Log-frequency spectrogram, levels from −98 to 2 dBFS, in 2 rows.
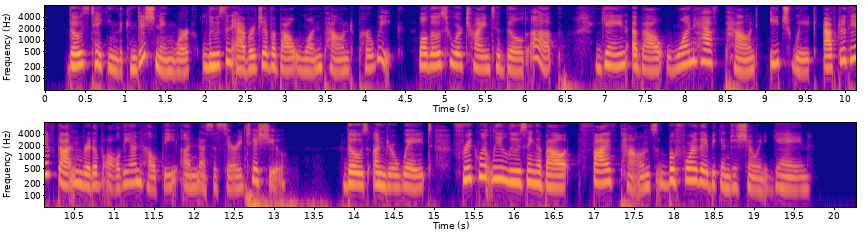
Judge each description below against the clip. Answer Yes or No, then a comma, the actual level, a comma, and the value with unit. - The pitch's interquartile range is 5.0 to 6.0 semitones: Yes, average, 5.3 semitones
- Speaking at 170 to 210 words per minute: No, average, 155 wpm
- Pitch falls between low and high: No, high, 195 Hz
